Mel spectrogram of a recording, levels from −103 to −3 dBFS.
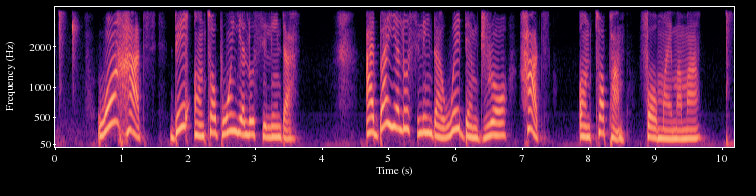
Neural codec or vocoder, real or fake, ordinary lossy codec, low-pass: none; real; none; 3.6 kHz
